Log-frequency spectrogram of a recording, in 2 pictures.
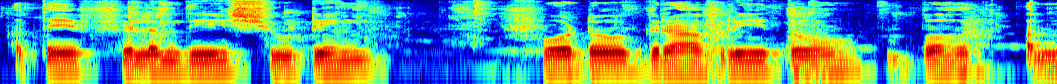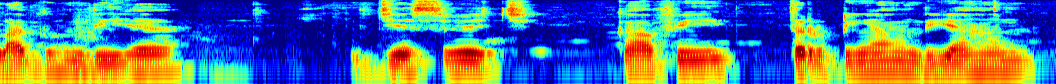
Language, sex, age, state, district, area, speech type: Punjabi, male, 30-45, Punjab, Hoshiarpur, urban, spontaneous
